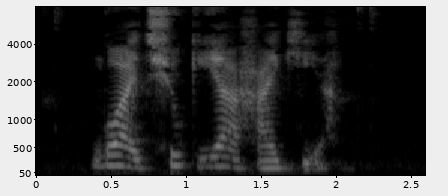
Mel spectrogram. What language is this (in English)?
Min Nan Chinese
